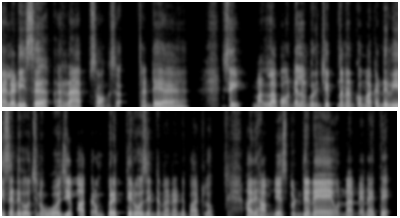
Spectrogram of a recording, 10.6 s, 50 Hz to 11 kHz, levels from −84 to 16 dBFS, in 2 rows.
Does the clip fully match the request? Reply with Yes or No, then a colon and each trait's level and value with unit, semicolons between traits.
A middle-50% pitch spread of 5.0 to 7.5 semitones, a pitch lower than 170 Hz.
No: average, 3.9 semitones; low, 135 Hz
